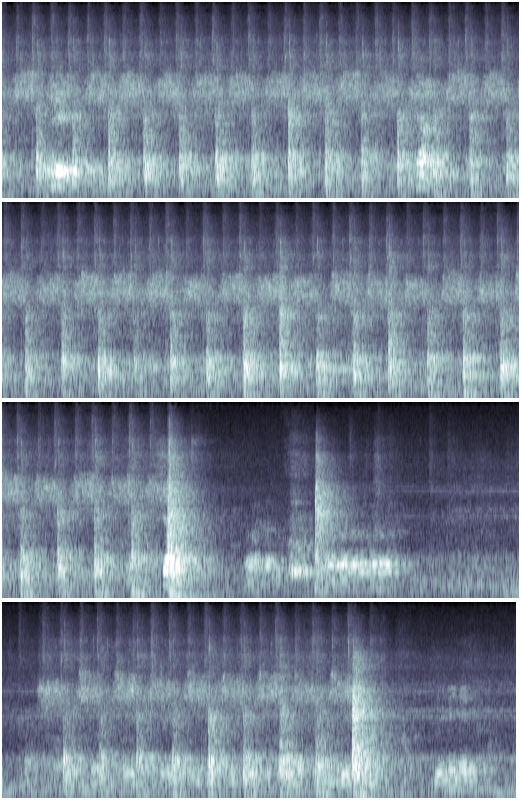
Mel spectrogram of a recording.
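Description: Jump rope skipping on a rubber gym floor: rope slaps and foot landings about twice a second. A little past halfway the rhythm breaks off with a loud slap, followed by a pause with a brief vocal sound, then skipping resumes for a few seconds and ends with another loud slap near the end.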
